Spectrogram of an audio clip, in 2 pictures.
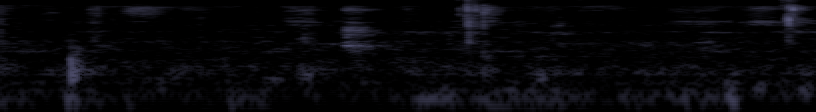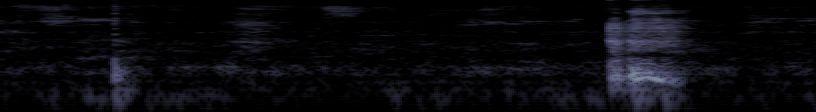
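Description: A woman eating chicken curry with her fingers: faint chewing and small mouth clicks scattered through, then a short loud throat sound, like a cough, about seven seconds in.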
